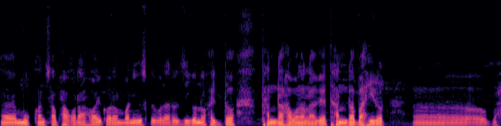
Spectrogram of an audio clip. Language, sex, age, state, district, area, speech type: Assamese, male, 30-45, Assam, Barpeta, rural, spontaneous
